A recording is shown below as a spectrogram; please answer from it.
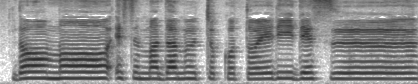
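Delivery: put-on cutesy voice, high and very slow. Introducing oneself at the start of the show: put-on cute voice. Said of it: "なんでそうちょっと最初になんか可愛い声出すの？".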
